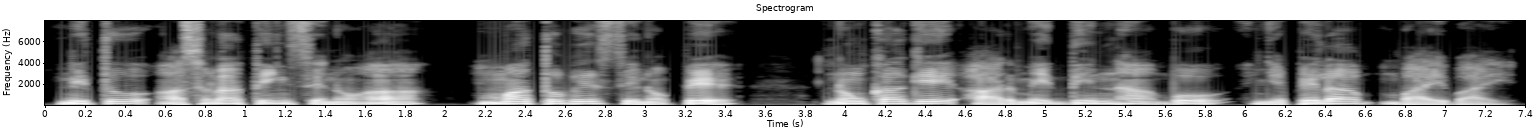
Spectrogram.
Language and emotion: Santali, neutral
